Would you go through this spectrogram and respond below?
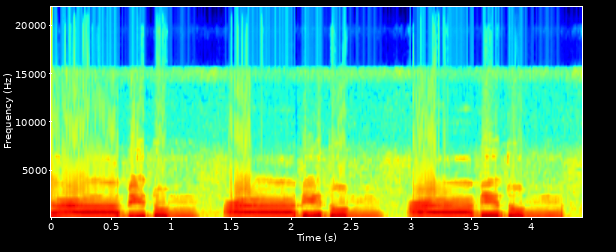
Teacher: حلق کے درمیان والے حصے سے آواز کو نکالتے ہوئے پڑھنا ہے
